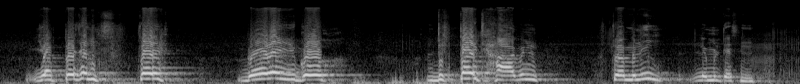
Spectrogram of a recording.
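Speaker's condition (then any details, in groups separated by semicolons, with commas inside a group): Cerebral palsy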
